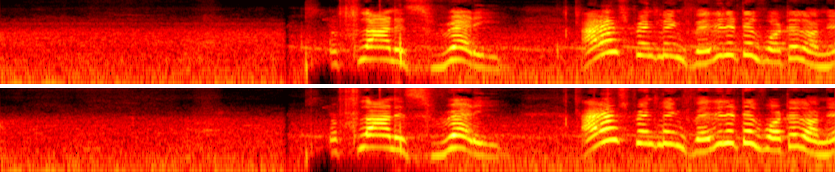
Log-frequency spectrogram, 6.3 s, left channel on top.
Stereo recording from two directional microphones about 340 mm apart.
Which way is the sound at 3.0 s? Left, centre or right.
Centre.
